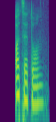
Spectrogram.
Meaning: acetone (a colourless, volatile, flammable liquid ketone, (CH₃)₂CO, used as a solvent)
- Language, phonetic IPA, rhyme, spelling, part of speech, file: Hungarian, [ˈɒt͡sɛton], -on, aceton, noun, Hu-aceton.ogg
